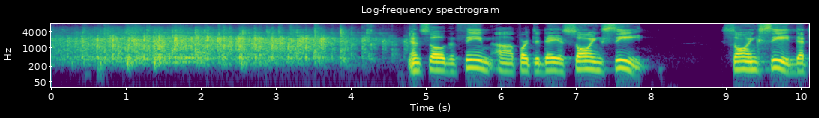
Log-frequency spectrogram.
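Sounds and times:
audience applause: 0:00.0 - 0:04.9
speech: 0:04.8 - 0:08.0, 0:09.1 - 0:10.0.

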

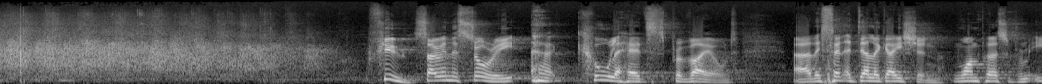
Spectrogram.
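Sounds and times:
round of applause: 0:00.0 - 0:03.8
speech: 0:03.8 - 0:10.4.

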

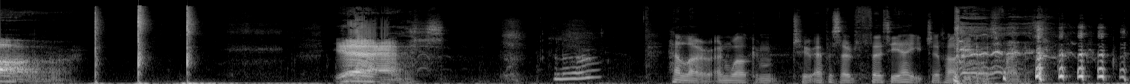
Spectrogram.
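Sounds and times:
hands slapping thighs: 0:00.9 - 0:02.2
speech: 0:03.4 - 0:04.2, 0:05.6 - 0:06.1, 0:06.7 - 0:11.3
laughter: 0:09.5 - 0:11.3.

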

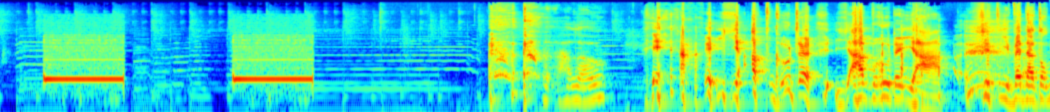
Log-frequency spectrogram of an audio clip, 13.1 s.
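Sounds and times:
phone call ringing tone: 0:00.6 - 0:01.6, 0:02.9 - 0:03.9
laughter: 0:06.1 - 0:13.1
speech: 0:07.1 - 0:13.1.

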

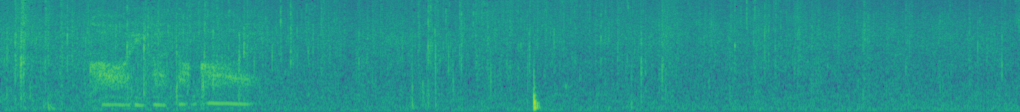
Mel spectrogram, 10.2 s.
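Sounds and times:
fine snow grains and large ice falling: 0:00.0 - 0:10.1
speech: 0:01.3 - 0:02.6.

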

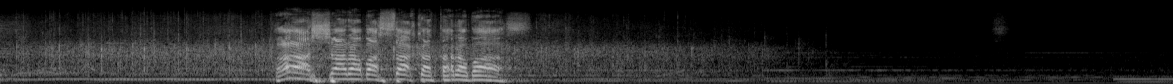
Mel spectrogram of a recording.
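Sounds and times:
audience applause: 0:00.0 - 0:08.4
speech: 0:02.8 - 0:05.3.

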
